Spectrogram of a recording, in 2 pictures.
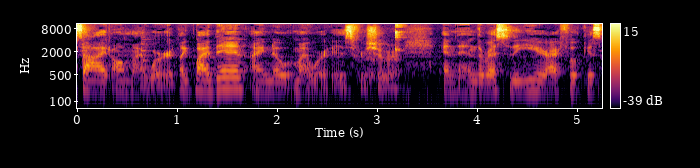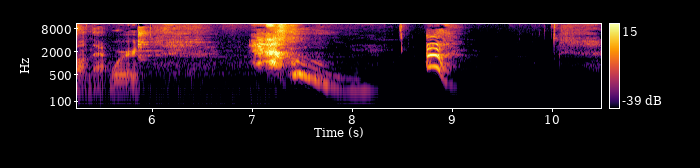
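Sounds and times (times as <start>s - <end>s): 
speech: 0.0s - 6.4s
person sneezing: 7.0s - 7.6s.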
